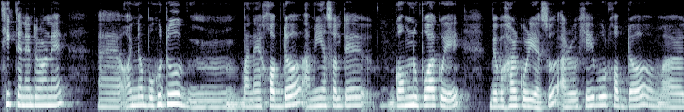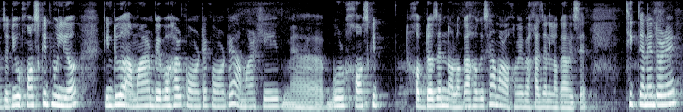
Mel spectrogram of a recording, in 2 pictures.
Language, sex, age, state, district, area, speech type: Assamese, female, 45-60, Assam, Dibrugarh, rural, spontaneous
